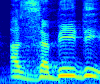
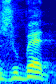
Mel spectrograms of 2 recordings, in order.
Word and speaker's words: az-Zabidi: gak ada asma asma Hai az-zabidi bukan zubed Sabit apalagi jadi jadi Silakan baca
